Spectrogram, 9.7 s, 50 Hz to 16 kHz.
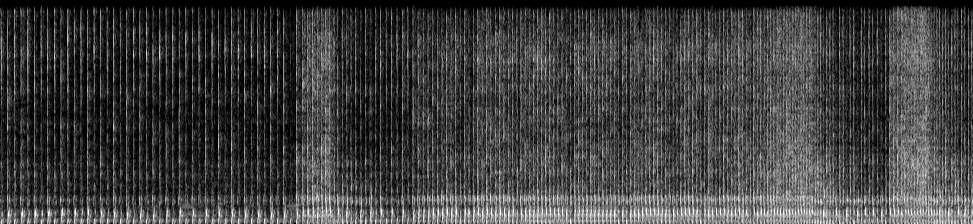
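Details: Shogun R 110, revived after flood damage and nearly 3 years dead, started with the exhaust removed after overhaul to check for smoke; sharp unsilenced crackle settling to fast even idle with light blips, no misses; normal running.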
